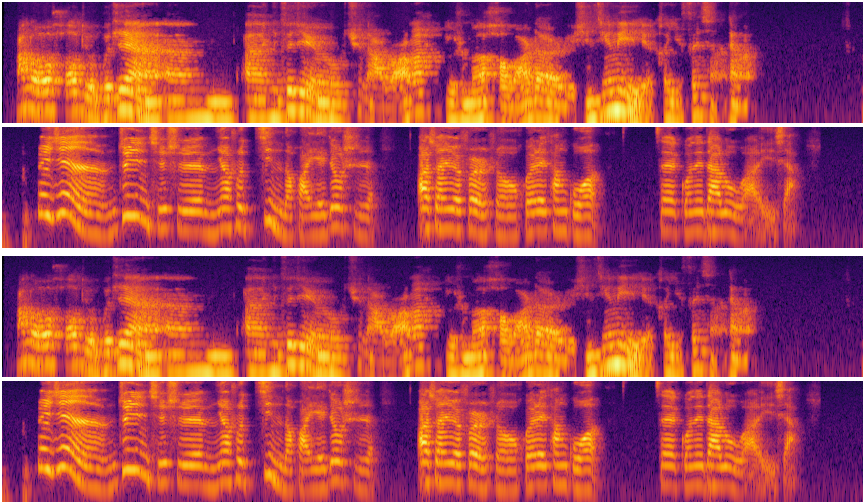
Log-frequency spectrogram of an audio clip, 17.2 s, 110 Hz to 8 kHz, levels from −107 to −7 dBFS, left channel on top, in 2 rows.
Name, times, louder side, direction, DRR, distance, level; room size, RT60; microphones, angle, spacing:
voice 1, 0.1-7.5, left 2 dB, 55° left, 1.5 m, -22 dB
voice 2, 9.0-12.4 12.8-14.6 15.2-16.6, right 1 dB, 5° right, 1.8 m, -22 dB
head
